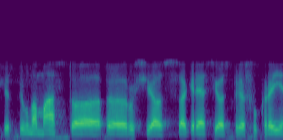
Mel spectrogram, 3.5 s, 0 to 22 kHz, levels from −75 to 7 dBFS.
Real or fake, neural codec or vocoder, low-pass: fake; codec, 24 kHz, 1.2 kbps, DualCodec; 10.8 kHz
